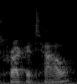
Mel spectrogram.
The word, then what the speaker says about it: Krakatau: pronunciation which is the quick uh the correct pronunciation of this volcano is krakatau and by the way the 1883 eruption of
